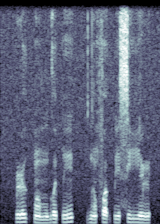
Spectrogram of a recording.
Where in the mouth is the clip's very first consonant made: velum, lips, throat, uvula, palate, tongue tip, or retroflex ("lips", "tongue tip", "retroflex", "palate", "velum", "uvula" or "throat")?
retroflex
